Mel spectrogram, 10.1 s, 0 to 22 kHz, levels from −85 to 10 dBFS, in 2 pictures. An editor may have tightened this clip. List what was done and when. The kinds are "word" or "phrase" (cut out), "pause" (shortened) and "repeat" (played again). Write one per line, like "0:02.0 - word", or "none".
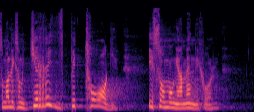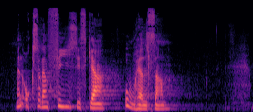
none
